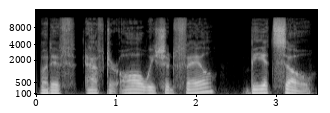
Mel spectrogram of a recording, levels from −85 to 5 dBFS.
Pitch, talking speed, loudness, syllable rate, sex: 110 Hz, 170 wpm, -20 LUFS, 3.7 syllables/s, male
